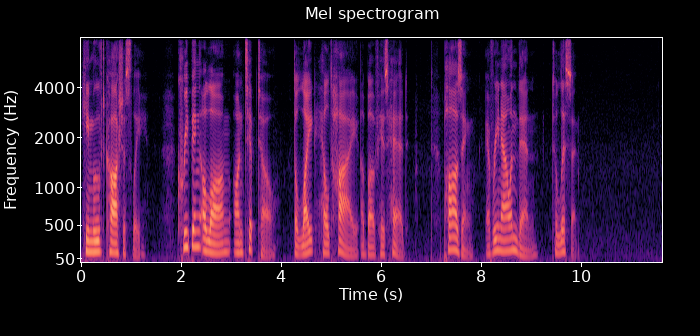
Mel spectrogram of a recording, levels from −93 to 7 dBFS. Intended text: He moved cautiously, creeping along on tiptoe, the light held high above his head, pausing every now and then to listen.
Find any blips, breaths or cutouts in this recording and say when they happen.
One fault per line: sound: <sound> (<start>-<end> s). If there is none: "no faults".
no faults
